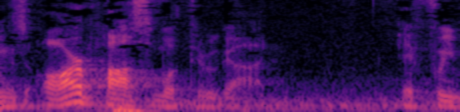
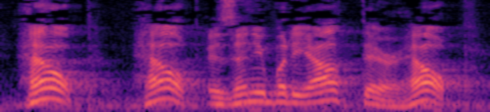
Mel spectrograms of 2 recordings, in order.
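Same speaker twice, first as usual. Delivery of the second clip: loud, high desperate calls for help; yelling for help; 5 semitones higher, 7 dB louder than usual. Acted. Man hanging off a cliff yelling for rescue, loud and high. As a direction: shout it up the cliff, frantic. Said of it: "So he began yelling for help".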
